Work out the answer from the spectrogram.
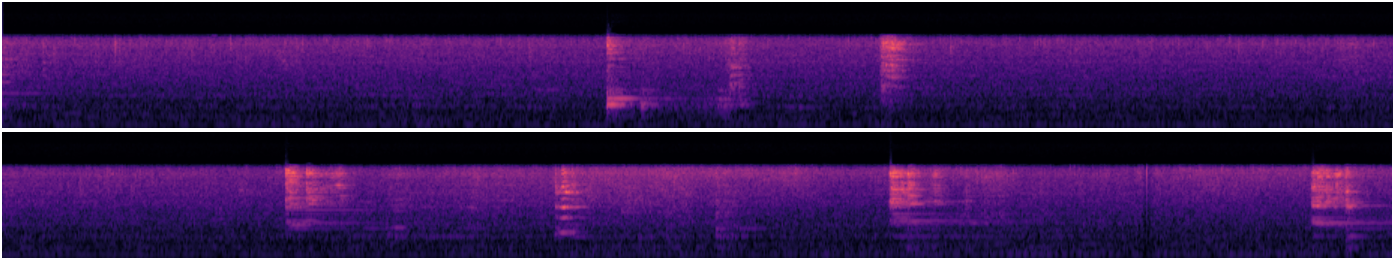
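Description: Chicken pieces sizzling in oil with fried onions and tomatoes in a large aluminium pot, stirred with a metal spatula. The spatula knocks and scrapes against the pot about seven times, from about three seconds in.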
